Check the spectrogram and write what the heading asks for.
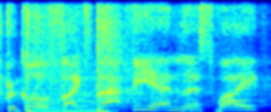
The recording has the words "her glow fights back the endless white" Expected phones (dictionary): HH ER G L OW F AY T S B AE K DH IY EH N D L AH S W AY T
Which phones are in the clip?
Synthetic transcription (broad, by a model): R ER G OW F AY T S B AE K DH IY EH N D L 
